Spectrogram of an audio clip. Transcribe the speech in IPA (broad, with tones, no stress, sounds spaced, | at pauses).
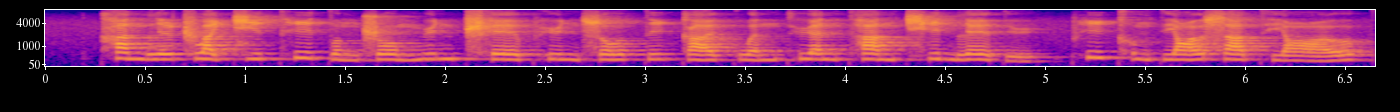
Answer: kʰ a˥˩ n l i˧˥ ʈ͡ʂ w a˧ ɪ̯ t͡ɕ i˧˥ t̪ʰ i˥ t̪ ɤ˨˩ ŋ ʂ o˥˩ ʊ̯ m y˥ n ʈ͡ʂʰ e˥ ɪ̯ pʰ y˥˩ n s o˥ ʊ̯ t̪ i˥ k a˥ ɪ̯ k w ə˧˥ n t̪ʰ ɥ ɛ˥˧ n t̪ʰ a˥˧ n t͡ɕʰ i˥˧ n l e˥˩ ɪ̯ t̪ y˩ | pʰ i˥ kʰ ɤ˨ ŋ t̪ j ɑ˧˥ ʊ̯ s ä˧˥ t̪ʰ j ɑ˨˩˦ ʊ̯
